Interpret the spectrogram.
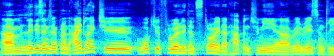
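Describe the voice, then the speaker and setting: A man with a French accent, very fast and with hardly any pauses, using ordinary pitch variation. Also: medium pitch for a man. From France. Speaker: sales executive, conference speaker. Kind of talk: conference talk. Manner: halting, with repetitions.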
